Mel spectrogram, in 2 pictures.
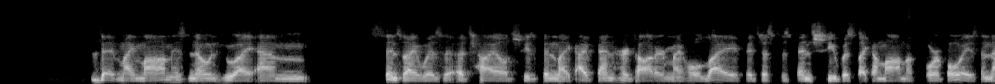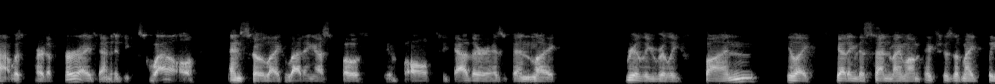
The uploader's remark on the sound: sat down over zoom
